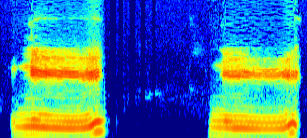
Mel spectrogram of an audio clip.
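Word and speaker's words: 女: Y nu, ya le hemos visto muchas veces este carácter, se pronuncia nu, nu.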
